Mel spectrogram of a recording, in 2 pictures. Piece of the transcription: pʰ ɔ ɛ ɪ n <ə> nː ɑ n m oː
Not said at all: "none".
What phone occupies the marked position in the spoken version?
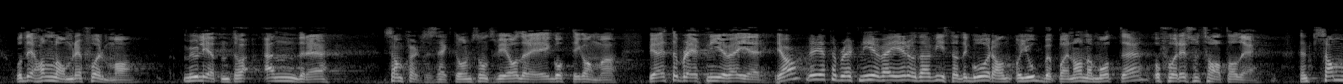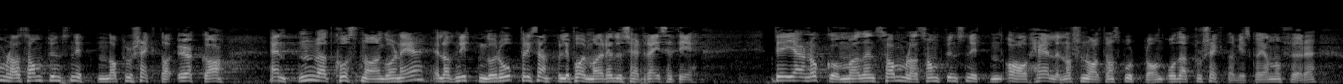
ɑ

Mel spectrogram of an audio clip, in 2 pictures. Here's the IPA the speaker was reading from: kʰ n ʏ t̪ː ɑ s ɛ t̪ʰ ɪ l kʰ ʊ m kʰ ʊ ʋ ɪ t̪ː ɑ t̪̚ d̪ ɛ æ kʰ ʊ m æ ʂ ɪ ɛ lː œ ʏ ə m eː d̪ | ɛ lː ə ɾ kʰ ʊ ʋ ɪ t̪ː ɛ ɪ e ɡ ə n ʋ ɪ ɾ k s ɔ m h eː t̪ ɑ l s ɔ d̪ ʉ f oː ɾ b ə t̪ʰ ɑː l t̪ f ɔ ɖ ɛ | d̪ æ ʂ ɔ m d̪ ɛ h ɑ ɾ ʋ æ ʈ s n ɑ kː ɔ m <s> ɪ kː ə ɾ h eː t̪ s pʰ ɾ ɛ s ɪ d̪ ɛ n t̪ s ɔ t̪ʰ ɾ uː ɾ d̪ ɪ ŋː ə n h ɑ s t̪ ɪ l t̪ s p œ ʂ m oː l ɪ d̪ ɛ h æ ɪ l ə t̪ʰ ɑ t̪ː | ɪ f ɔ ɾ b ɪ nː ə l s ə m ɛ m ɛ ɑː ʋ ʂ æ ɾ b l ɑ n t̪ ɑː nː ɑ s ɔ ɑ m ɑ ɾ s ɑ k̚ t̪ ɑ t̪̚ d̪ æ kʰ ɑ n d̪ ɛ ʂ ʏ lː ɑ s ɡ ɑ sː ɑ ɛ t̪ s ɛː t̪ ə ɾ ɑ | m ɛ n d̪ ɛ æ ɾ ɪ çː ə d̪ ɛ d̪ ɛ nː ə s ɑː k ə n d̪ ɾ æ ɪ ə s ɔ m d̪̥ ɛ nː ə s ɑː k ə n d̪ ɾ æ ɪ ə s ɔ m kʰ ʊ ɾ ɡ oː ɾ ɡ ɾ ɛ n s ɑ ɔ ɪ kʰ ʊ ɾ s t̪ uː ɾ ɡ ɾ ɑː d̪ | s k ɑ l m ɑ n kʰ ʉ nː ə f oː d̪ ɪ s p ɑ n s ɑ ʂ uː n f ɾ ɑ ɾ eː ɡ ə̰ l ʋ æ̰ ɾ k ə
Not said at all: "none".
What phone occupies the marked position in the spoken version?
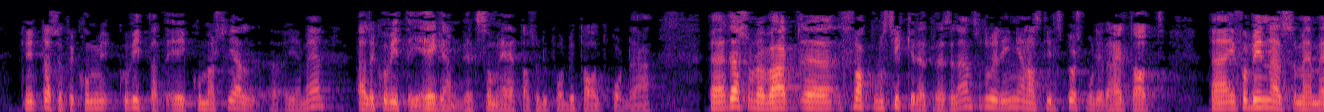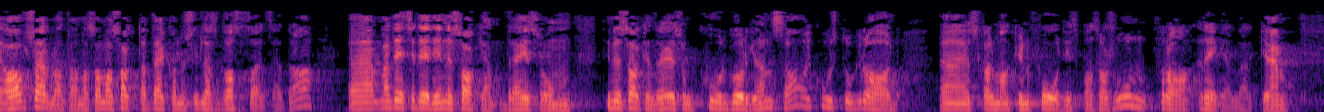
s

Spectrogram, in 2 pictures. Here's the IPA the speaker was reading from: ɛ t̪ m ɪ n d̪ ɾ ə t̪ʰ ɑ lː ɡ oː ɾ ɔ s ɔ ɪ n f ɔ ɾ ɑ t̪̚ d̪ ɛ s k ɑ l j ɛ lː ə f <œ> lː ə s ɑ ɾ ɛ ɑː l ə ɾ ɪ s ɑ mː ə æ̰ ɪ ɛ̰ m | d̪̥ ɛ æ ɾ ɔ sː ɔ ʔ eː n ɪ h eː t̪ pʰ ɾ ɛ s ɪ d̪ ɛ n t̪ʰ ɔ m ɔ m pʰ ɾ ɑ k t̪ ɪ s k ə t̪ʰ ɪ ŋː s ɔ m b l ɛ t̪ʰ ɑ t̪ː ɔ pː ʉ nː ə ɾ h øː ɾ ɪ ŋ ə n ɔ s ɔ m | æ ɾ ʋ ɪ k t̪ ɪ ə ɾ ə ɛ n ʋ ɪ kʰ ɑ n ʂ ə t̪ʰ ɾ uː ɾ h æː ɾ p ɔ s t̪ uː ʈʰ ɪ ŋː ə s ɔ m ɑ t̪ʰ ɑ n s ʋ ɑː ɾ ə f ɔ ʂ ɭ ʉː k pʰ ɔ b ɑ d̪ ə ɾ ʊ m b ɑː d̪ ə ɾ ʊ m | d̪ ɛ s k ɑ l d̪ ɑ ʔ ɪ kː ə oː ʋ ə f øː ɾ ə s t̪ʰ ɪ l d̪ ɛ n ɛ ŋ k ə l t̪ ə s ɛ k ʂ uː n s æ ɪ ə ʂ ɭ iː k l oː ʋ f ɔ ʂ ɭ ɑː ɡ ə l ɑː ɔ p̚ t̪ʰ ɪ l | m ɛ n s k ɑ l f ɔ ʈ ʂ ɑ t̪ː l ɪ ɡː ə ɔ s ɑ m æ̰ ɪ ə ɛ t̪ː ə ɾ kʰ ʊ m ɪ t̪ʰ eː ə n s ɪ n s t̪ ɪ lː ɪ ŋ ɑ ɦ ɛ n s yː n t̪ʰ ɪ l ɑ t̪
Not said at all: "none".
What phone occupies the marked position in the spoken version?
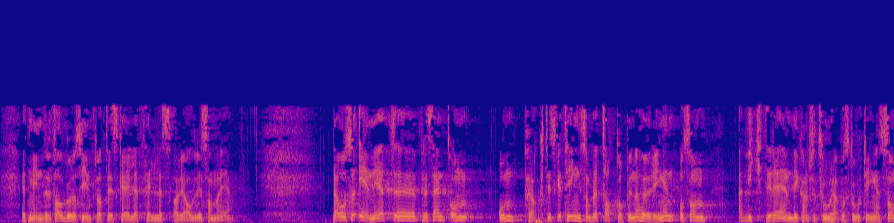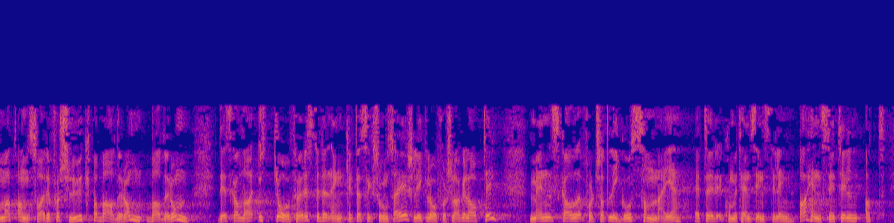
ɛ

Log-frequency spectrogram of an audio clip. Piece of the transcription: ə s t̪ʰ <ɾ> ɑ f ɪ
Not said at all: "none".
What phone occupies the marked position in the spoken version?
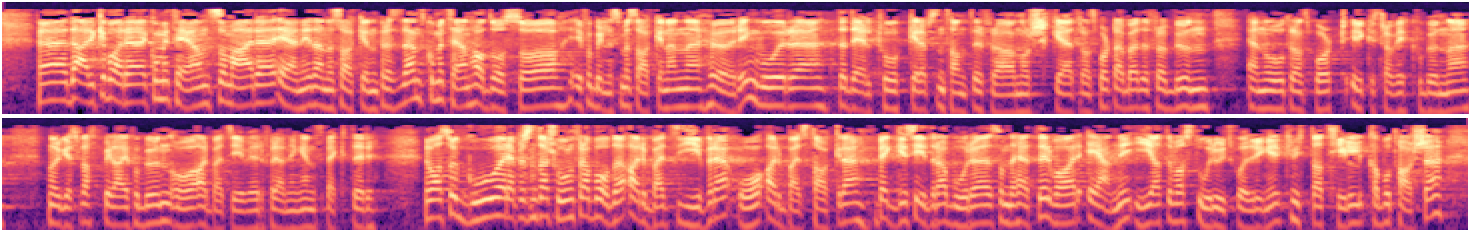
ɾ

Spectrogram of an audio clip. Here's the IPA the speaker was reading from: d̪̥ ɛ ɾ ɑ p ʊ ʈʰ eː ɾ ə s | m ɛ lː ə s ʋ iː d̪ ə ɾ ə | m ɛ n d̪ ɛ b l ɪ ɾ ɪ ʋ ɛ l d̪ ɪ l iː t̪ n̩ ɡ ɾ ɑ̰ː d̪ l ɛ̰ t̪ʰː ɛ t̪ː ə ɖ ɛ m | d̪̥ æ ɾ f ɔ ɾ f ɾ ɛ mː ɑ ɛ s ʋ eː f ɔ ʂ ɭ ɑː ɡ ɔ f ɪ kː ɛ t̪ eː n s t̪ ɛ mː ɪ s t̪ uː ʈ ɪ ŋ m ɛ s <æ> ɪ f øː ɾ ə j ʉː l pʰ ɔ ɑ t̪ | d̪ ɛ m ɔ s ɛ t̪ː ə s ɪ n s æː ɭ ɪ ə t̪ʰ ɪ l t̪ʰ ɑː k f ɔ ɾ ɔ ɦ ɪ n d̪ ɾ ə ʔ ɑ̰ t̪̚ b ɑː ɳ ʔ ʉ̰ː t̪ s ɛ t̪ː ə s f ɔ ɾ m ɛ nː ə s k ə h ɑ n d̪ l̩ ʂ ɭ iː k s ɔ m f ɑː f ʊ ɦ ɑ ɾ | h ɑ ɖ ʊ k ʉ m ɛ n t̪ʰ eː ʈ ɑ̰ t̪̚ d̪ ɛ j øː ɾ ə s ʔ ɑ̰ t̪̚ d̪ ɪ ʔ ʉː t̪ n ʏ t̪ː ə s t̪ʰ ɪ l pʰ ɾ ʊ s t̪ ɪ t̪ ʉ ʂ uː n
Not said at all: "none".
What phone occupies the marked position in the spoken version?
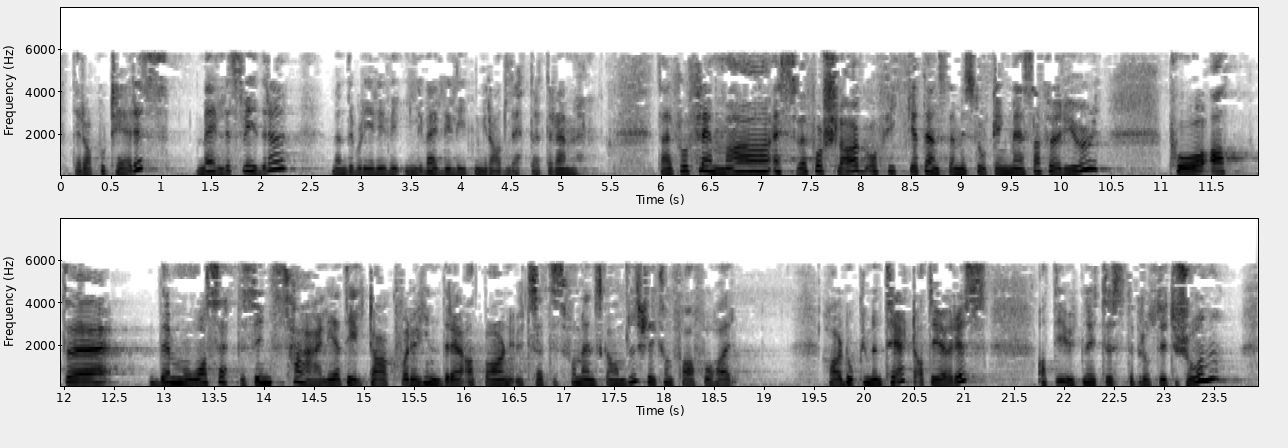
æ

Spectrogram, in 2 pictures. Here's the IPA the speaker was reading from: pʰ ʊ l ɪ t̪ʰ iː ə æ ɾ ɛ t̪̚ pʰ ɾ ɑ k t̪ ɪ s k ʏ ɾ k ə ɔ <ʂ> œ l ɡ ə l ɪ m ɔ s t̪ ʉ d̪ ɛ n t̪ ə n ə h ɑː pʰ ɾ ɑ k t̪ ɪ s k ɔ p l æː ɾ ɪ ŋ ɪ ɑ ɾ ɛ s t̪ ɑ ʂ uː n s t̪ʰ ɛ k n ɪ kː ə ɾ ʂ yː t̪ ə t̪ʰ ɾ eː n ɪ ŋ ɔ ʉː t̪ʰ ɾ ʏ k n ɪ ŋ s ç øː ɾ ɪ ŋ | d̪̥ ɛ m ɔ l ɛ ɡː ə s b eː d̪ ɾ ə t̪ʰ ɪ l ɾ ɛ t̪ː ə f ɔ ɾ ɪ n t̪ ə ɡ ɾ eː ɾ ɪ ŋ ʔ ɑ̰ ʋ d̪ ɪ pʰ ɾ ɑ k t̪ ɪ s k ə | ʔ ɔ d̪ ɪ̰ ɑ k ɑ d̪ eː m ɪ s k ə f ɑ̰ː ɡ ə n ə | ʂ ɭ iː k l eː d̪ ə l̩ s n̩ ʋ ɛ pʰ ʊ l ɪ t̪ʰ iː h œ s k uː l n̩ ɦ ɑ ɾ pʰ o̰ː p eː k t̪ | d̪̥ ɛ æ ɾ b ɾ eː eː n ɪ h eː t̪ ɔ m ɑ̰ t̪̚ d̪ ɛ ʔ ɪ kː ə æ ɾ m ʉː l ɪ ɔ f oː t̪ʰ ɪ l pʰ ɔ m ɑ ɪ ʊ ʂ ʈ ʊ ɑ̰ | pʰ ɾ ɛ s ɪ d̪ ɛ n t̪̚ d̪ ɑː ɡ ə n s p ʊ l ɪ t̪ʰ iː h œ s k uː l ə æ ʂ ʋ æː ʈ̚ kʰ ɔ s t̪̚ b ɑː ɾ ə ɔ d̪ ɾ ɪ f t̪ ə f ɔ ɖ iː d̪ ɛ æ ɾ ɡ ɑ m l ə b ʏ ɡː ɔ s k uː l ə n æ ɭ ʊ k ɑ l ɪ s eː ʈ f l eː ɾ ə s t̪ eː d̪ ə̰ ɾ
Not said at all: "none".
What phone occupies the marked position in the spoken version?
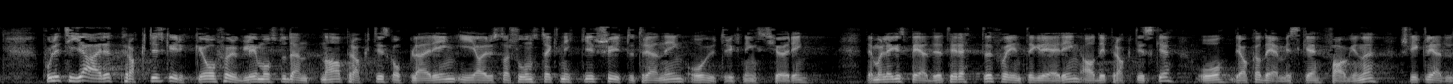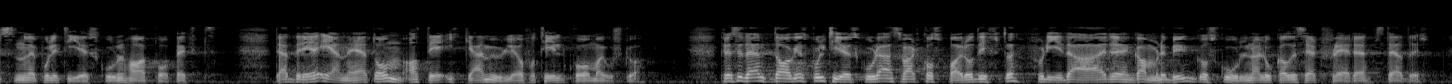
f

